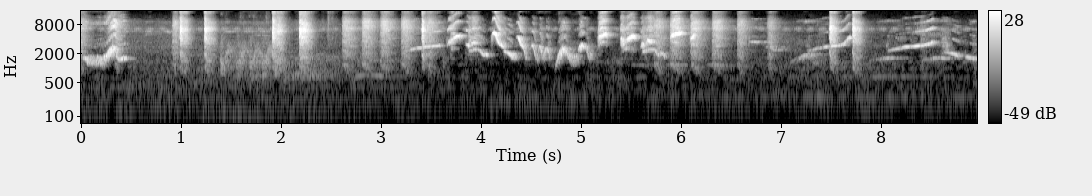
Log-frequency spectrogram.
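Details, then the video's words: White-rumped shama of the Aceh type in a relaxed, showy mood, delivering sharp clicking bursts and quick high whistled slurs, then rapid varied phrases with upward sweeps, clicks and rattles filling the whole stretch. "Murai Aceh # SMBF Lagi bergaya manja"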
